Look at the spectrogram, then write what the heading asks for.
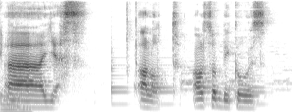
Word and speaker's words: Miele: Si scrive Miele, si legge Miele.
